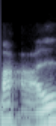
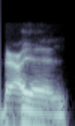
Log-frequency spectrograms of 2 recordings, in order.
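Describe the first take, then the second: First: The vowels are an open 'ah' sound. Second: The vowels are an 'eh' sound. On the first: This is the form actually used. "Ain prefers ah sound, so we get Baal" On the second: This is the form the pattern predicts. "It should have been Baal"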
